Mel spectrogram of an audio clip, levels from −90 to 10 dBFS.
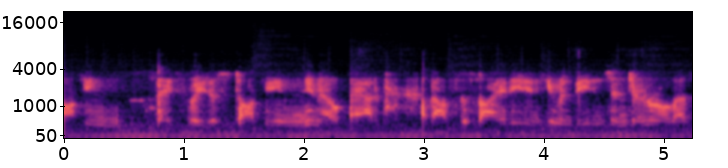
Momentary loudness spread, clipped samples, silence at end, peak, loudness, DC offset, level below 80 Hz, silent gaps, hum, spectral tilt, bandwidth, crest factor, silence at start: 4 LU; under 0.1%; 0 s; -4 dBFS; -23 LUFS; under 0.1%; -54 dBFS; none; none; -3 dB/octave; 9.4 kHz; 22 dB; 0 s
